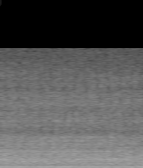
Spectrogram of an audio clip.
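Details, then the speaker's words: Car with electronic idle valve, no fault codes on OBD scan; idle holds fast and steady with a raised hum, no misses. Idle too high. "Bu şu Ardan abone ol ve herhangi bir hata kodu da gözükmüyor Fakat rolantisiz çok yüksek gördüğünüz gibi bu tekrardan gelelim"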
